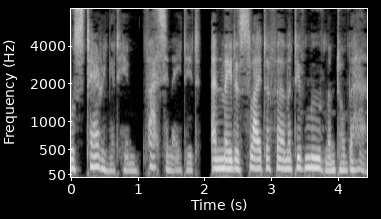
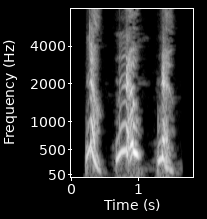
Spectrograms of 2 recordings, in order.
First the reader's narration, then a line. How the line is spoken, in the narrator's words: cried Miss Howard wildly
